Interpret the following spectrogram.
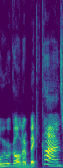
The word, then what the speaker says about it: Carnes: And but we call her Becky Carnes because in Massachusetts everyone has this accent. That's how they would pronounce her name. It took me forever before I realized there was an R in there.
